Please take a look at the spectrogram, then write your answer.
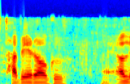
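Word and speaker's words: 食べログ: Um I think one of the food apps that I really like is this uh tablo or in Japan they pronounce it as tabu l is like r uh where the the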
